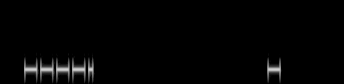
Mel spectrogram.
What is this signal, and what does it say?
Morse code, heard as a keyed tone, about 30 wpm, spaced as for 5 wpm, 690 Hz. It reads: 9T
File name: Lesson 36d - BT - Two Characters 30wpm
